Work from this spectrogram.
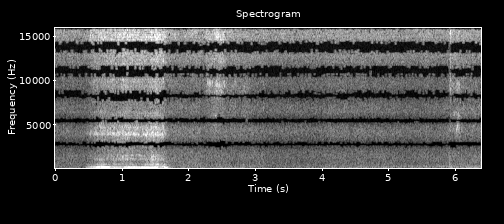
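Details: Sleeping chocolate Labrador Retriever snoring, said to sound like a human: a single deep, rumbling, low-pitched snore of just over a second, followed by quiet steady hiss.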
